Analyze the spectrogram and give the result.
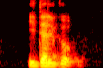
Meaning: hidalgo
- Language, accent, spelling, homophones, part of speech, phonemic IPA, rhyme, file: French, France, hidalgo, hidalgos, noun, /i.dal.ɡo/, -o, LL-Q150 (fra)-hidalgo.wav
